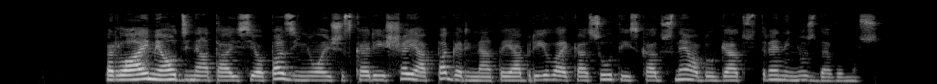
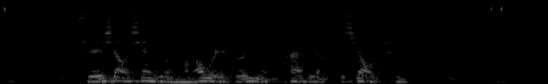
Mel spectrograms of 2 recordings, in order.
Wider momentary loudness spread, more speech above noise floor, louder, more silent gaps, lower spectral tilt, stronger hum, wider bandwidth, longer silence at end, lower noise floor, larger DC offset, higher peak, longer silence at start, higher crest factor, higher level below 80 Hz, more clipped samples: first, 14 LU vs 11 LU; first, 58 dB vs 29 dB; first, -23 LUFS vs -51 LUFS; neither; second, -4 dB/octave vs -5.5 dB/octave; neither; second, 11.5 kHz vs 16.5 kHz; first, 0.6 s vs 0.4 s; about the same, -81 dBFS vs -79 dBFS; neither; first, -4 dBFS vs -28 dBFS; first, 1.05 s vs 0.05 s; about the same, 20 dB vs 24 dB; first, -70 dBFS vs -78 dBFS; neither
